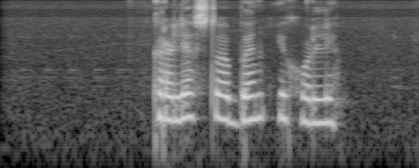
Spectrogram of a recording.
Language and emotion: Russian, neutral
